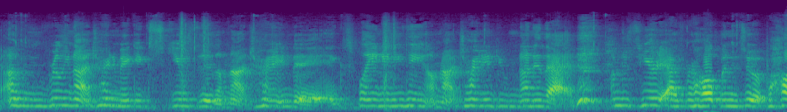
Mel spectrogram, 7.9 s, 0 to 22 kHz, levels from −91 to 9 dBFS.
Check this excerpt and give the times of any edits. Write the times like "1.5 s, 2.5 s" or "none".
none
